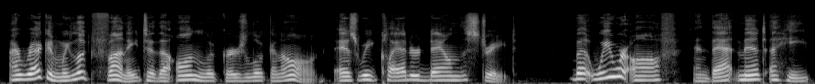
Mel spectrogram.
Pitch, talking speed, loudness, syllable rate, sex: 200 Hz, 185 wpm, -17 LUFS, 4.7 syllables/s, female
